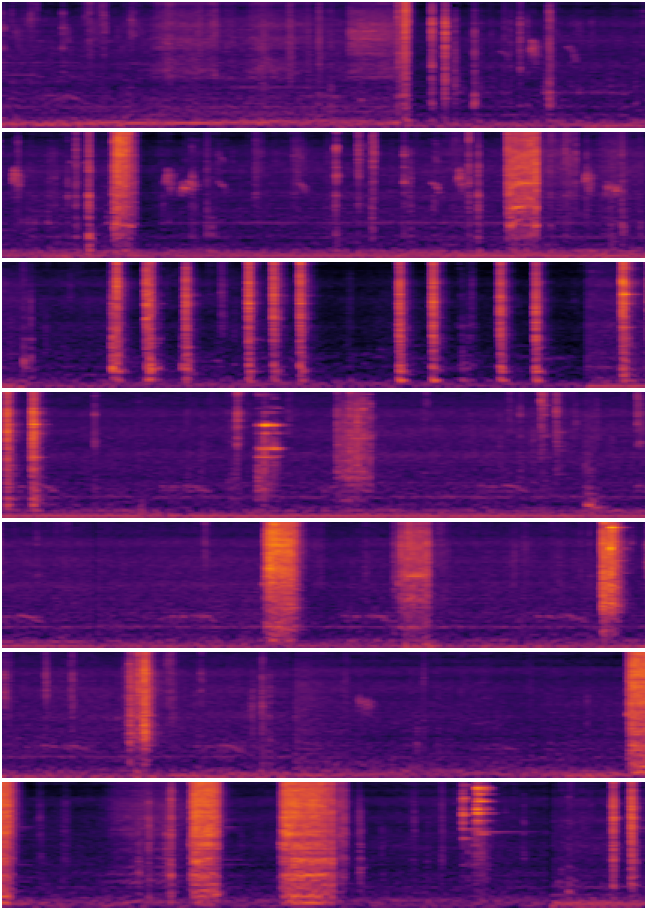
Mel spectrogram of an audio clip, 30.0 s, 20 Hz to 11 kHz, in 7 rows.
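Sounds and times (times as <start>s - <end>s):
low steady hum: 12.4s - 30.0s
metal tools clinking: 14.2s - 17.4s, 21.0s - 23.3s, 26.9s - 30.0s.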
